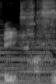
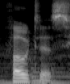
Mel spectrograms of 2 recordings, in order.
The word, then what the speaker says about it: Photis: I know it's not pronounced fetus. Yeah, I figured. You and Gloria glance at each other again. Photis, he is a patriarch, the head of the clergy throughout the entire province.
